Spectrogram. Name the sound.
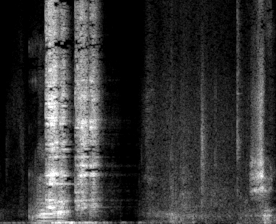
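beer glasses clinking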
